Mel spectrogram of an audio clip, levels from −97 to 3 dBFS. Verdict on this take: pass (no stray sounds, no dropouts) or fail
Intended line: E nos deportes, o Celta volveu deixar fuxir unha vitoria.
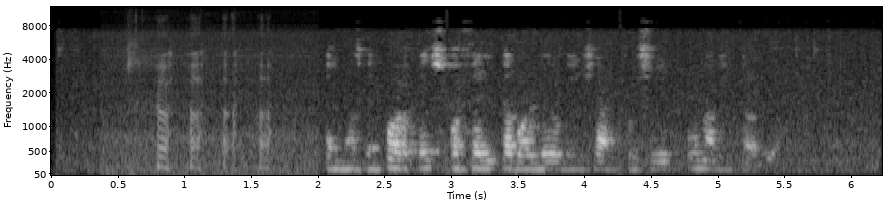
fail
